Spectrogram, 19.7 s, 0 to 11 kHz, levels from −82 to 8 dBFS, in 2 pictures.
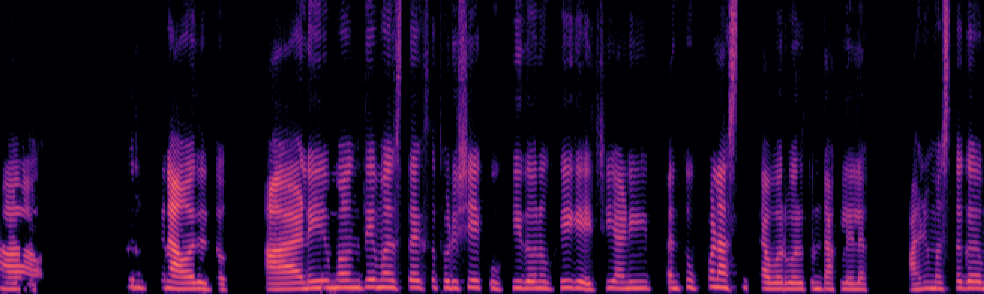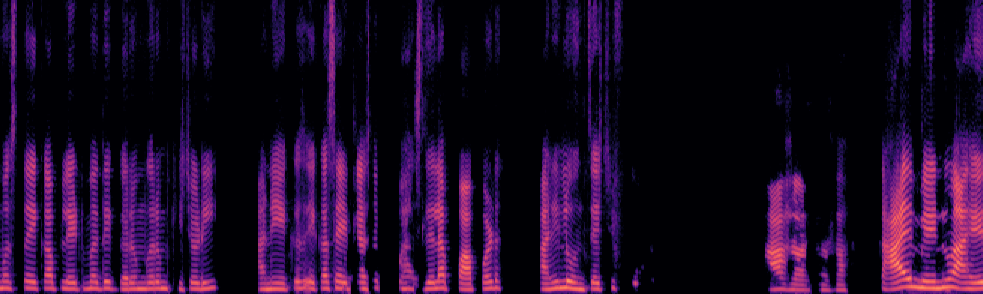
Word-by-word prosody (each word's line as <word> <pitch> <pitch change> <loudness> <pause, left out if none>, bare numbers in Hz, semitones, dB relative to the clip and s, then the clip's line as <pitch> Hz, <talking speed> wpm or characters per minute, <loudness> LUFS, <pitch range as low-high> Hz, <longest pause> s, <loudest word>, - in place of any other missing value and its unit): हां, 215 -3 0 0.9
चुर्र्कन 255 -1 -5
आवाज 225 0 +6
येतो 210 -2 -4 0.5
आणि 225 +4 +4
मग 265 0 +1
ते 280 0 0
मस्त 270 -1 -1
एक 265 - 0
असं 275 - -13
थोडीशी 255 +1 -3
1 265 -2 -1
उकळी, 240 +3 -5
2 245 0 0
उकळी 245 +3 -4
घ्यायची 240 +1 -3
आणि 245 +1 -2 0.2
आणि 245 -1 -2
तूप 265 -5 -6
पण 295 -1 +2
असतं 270 0 0
त्यावर 225 -4 -4
वरून 225 +1 -3
टाकलेलं 215 -1 -5 0.5
आणि 220 +4 -6
मस्त 230 +1 -5
ग 245 -1 0
मस्त 240 0 -5
एका 240 0 +1
प्लेटमध्ये 230 +1 -1
गरम-गरम 225 +2 -1
खिचडी 220 +3 -4 0.4
आणि 210 +1 0
एक 210 +3 -7
अ, - - 0
एका 240 -1 -2
साईडला 230 -1 0
असा 230 +3 -8 0.3
भाजलेला 225 +3 0
पापड 215 +4 +2 0.4
आणि 230 +5 +1
लोणच्याची 220 -2 +1
फोड. 430 - -19 1.2
आहाहाहा! 190 -2 -1 0.4
काय 215 +8 +9
मेनू 260 -1 +6
आहे. 225 0 +8
230 Hz, 145 wpm, -22 LUFS, 215-250 Hz, 1.2 s, काय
